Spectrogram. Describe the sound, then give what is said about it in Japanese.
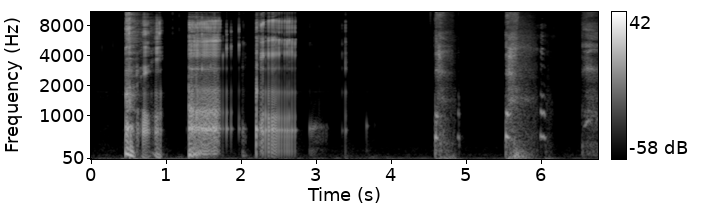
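Five loud burps in quick succession. The first few are long and rumbling, and the later ones are shorter, separated by brief quiet gaps with no talking. “ドスケベゲップ連発しちゃいます。”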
